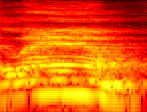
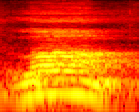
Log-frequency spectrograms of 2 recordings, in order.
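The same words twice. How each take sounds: First: "lamb" with a front "a" as in "cat"; variant pronunciation. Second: "Lamb" with an open back "ah", like "lahm"; alternative pronunciation. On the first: Teacher showing how some people say the letter, "lamb" with front "a". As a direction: say "lamb" with a flat front vowel, "lam". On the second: Teacher showing one way to say the letter, "Lamb" as "lahm". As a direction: round out "Lamb" with a long "ah". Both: Shown as a demonstration. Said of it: "Some people say lamb".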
